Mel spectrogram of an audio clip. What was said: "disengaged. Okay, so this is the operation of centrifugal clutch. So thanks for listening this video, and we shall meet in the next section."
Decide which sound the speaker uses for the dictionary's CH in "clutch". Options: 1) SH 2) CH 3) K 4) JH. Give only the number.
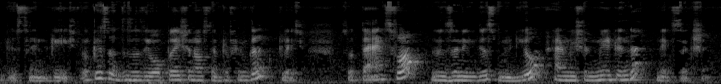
1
